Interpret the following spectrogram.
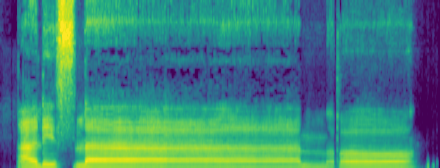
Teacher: ini dibaca panjang enam harakat dan dia dibaca secara mukhaffaf ya Secara mukhaofaf ya Secara ringan ya Secara ringan nah kesalahannya seringki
